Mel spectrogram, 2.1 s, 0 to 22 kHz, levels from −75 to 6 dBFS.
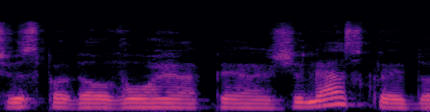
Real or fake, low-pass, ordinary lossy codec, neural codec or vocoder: fake; 10.8 kHz; AAC, 32 kbps; codec, 44.1 kHz, 2.6 kbps, SNAC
